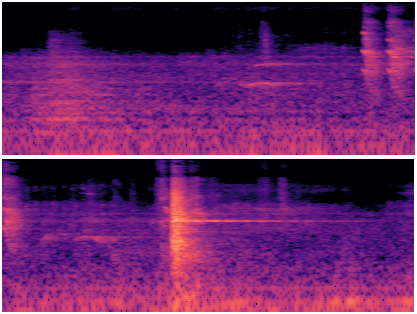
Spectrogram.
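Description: Loaded barbell knocking against the steel hooks of a power rack as it is set up and unracked: a few light clicks, then one loud metal clank just before six seconds in that rings on for about a second.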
